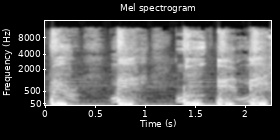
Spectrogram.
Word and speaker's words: Bomani Armah: announcements imma say my name so you can pronounce it oh ma me are my shout out to early advisors thanks for having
